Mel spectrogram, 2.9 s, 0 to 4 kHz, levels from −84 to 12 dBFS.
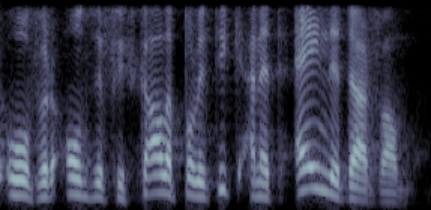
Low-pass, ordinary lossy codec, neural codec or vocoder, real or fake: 3.6 kHz; none; codec, 24 kHz, 1.2 kbps, DualCodec; fake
